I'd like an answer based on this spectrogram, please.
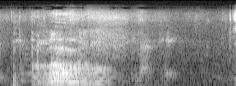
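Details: Domestic dog 'talking': a drawn-out, grumbling vocalisation of about one second with rich harmonics, wavering up and down in pitch like a moaning growl, then a softer brief grumble and quiet.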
